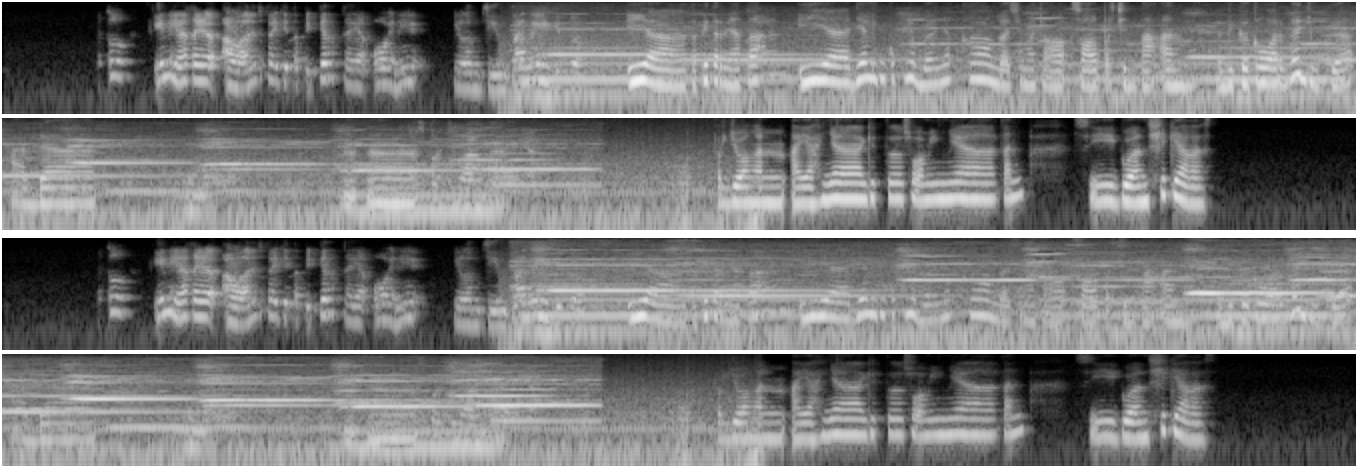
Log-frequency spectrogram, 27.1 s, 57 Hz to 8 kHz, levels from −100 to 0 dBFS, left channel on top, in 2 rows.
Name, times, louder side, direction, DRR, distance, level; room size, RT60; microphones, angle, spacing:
voice 1, 1.5-4.2 4.5-5.9 7.1-7.8 17.2-18.9, left 2 dB, 45° left, 2.6 m, -27 dB
sound 1, 5.0-21.1, left 1 dB, 10° left, 0.7 m, -30 dB
sound 2, 5.1-19.5, right 7 dB, 40° right, 0.7 m, -23 dB
voice 2, 6.2-7.6 8.0-14.5 16.9-17.7 20.7-23.8 24.4-25.6, left 6 dB, 90° left, 0.4 m, -21 dB
9.0 x 6.1 x 3.9 m
head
